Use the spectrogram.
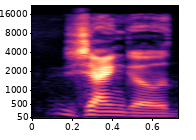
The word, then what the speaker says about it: Django: He has the conversation with Django at the bar, and he's sort of like, oh, it's Django, the D is silent, and he's like, I know.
